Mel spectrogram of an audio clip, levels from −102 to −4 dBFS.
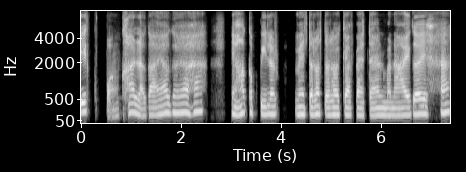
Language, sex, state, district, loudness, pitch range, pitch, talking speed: Hindi, male, Bihar, Bhagalpur, -18 LUFS, 150-190 Hz, 165 Hz, 120 wpm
